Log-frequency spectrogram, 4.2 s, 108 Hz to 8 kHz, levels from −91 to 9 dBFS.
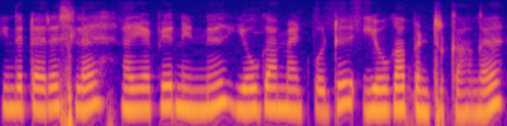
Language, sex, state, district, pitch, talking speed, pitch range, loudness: Tamil, female, Tamil Nadu, Nilgiris, 195 Hz, 140 wpm, 190-205 Hz, -18 LUFS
